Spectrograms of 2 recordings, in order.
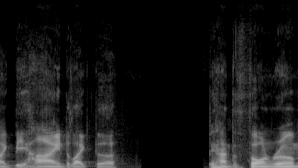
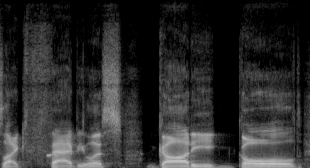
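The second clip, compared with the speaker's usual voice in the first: ordinary talk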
